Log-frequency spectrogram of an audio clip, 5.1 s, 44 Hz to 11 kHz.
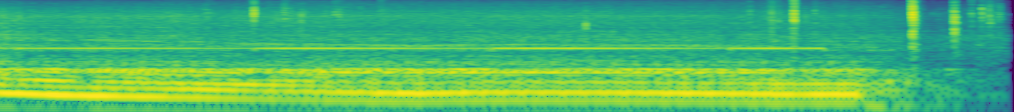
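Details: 2004 Dodge Neon SRT4 after ignition switch repair, started with clutch pressed to test before reassembling column covers: smooth, steady, even drone for four seconds before switch-off; it starts and nothing abnormal is heard.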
